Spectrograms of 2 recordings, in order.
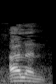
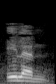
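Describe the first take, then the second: First: The first vowel is an 'a' sound. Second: The first vowel is an 'i' sound. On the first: "بفتح الهمزة" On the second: "وكسرها"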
